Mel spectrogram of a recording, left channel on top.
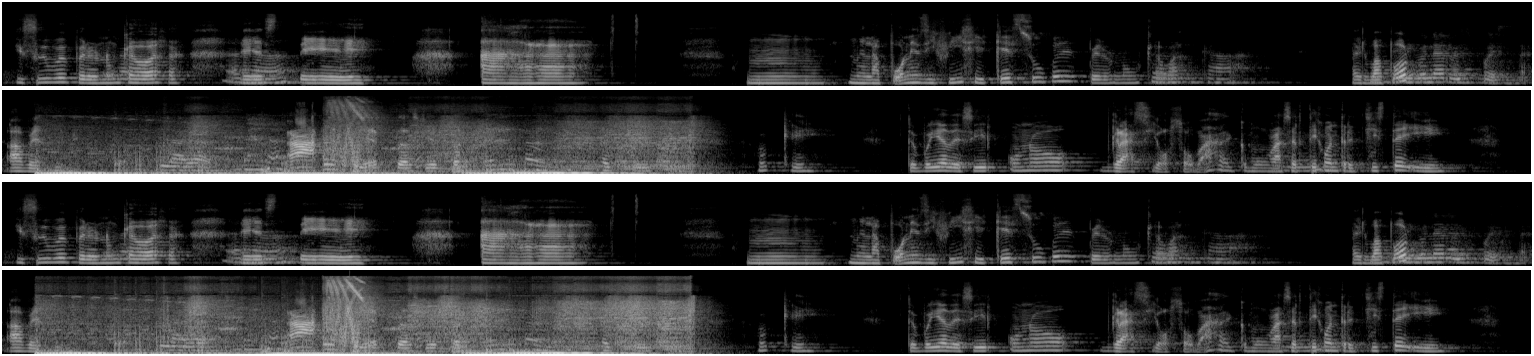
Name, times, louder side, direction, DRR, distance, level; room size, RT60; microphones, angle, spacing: voice 1, 0.1-2.6 3.0-3.7 4.1-4.5 4.8-5.9 6.9-7.1 7.4-11.8 13.5-14.1 15.3-16.1 18.1-20.7 21.2-21.9 22.3-22.5 22.9-23.4 24.4-26.0 26.3-29.7, left 1 dB, 5° left, 13 dB, 0.7 m, -30 dB
voice 2, 1.0-1.3 2.2-2.9 11.5-12.4 13.7-15.3 16.9-17.4 17.7-18.3 19.4-21.0 28.0-28.5, left 1 dB, 55° left, 2 dB, 2.6 m, -35 dB
sound 1, 15.6-22.2, right 1 dB, 60° right, 1.5 m, -19 dB
28.0 x 26.0 x 4.4 m, 0.96 s
head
